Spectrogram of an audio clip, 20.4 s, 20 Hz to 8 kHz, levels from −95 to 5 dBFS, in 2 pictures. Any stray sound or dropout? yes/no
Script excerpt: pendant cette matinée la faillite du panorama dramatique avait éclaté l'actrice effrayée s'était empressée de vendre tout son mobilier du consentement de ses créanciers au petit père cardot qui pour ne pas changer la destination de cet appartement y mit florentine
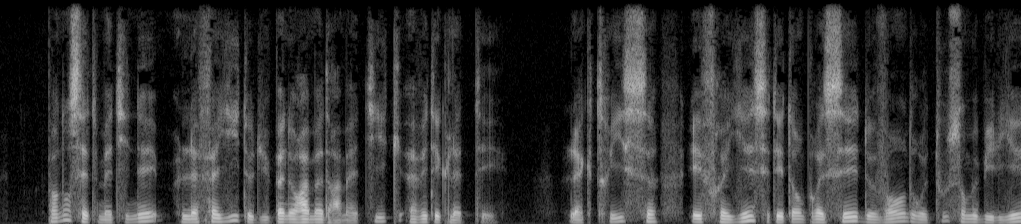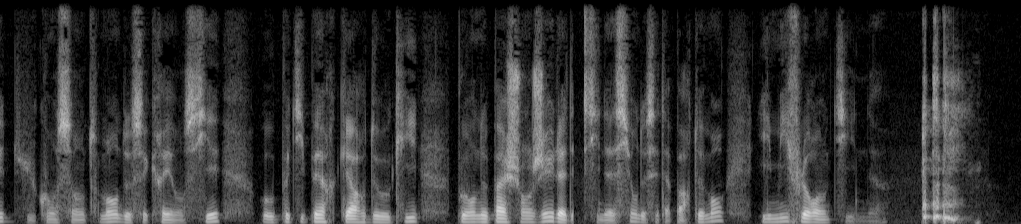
yes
